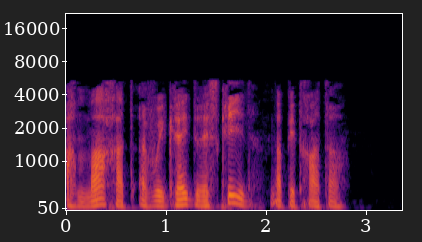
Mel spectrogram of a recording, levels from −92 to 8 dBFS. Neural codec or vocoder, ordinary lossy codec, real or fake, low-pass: none; MP3, 32 kbps; real; 5.4 kHz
